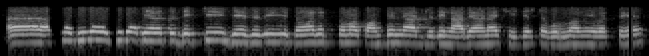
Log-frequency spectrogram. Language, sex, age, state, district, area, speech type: Bengali, male, 18-30, West Bengal, Darjeeling, urban, conversation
